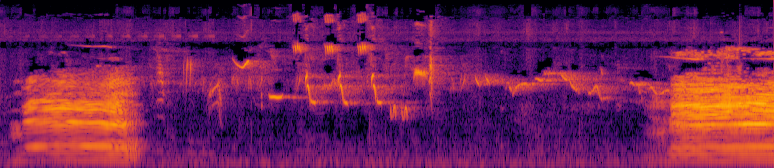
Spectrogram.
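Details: Cow among dozens in a wide rice field: a deep, resonant moo opens, a few seconds of twittering birds follow, then a second loud moo closes the recording.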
